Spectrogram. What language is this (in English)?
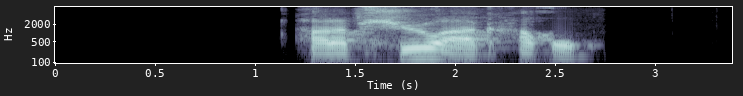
Abkhazian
